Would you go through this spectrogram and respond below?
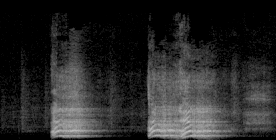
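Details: Shih Tzu dog barking threateningly at mealtime: two loud, drawn-out, harmonic barks about a second apart, each with a rough, strained, slightly wavering tone, in an otherwise quiet room.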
